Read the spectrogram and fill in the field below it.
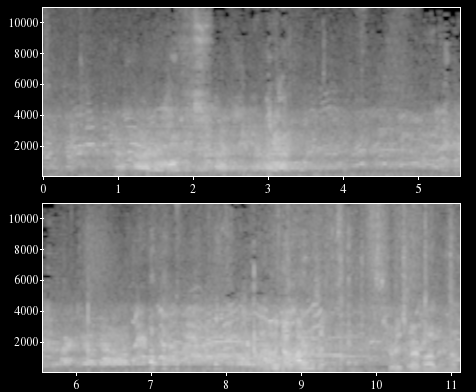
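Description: Men nearby shout and cheer with excitement.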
